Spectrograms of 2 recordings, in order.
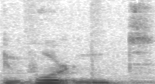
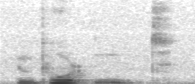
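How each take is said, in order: First: The middle T is said softly, not aspirated. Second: The middle T is said strongly and aspirated. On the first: The speaker calls it right. "important처럼 읽어주는 것이 중요합니다" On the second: The speaker calls it wrong. "T 발음을 그대로 거세게 읽어주는 것이 아니라 important보다는"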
